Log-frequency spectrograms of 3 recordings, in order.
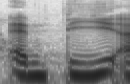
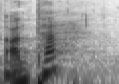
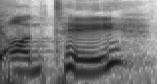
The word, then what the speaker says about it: Ante: So what happened was that the guy who's called Anty, I hope I'm pronouncing his name correctly. – No, it's Anta. – maybe Ante, but yeah, anyway, A-N-T-E.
